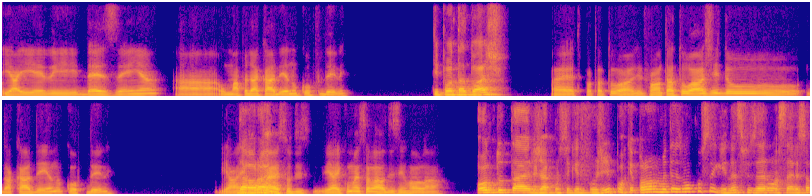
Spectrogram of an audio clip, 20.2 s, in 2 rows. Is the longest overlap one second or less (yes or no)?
yes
